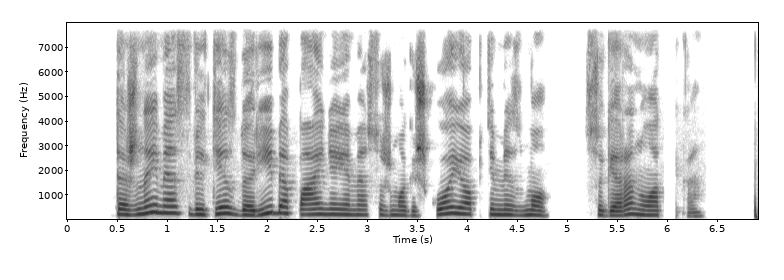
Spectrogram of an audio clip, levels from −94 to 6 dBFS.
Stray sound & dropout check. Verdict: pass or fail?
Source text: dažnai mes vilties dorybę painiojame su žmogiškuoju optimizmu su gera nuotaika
fail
